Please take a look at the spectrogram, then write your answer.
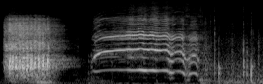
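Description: A horse gives a loud, wavering whinny after a breathy snort, then a few sharp hoof clip-clops tap out irregularly at the end. No one speaks.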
